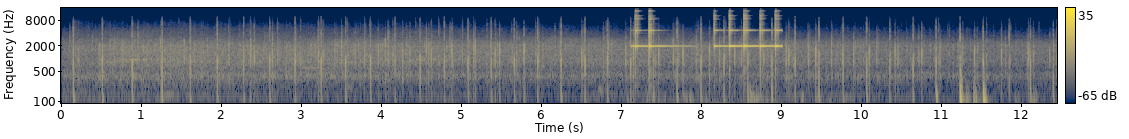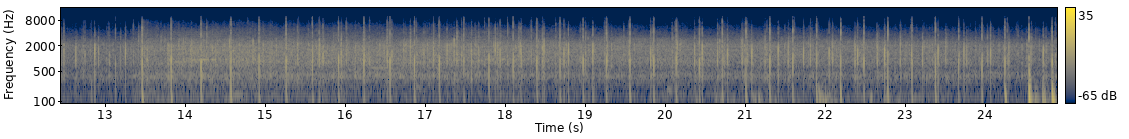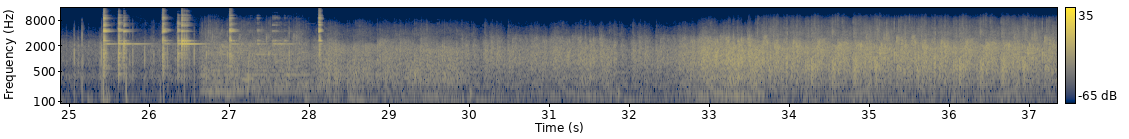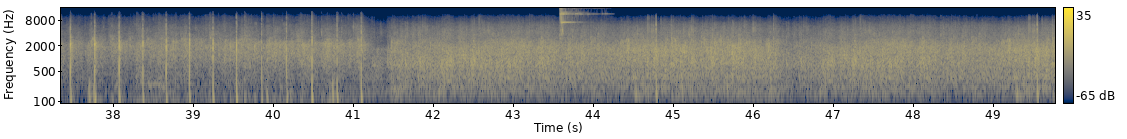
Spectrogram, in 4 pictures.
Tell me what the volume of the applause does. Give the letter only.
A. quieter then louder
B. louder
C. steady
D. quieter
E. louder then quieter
B.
